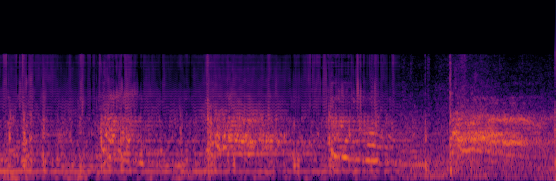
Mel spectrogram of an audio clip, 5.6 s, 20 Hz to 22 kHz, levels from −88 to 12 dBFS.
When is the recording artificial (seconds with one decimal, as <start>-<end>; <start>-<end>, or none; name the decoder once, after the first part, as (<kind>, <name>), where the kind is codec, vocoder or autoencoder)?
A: 0.0-4.0 (vocoder, BigVGAN v2)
